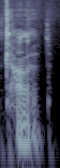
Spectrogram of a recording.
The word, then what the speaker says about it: Khalid: those you know because it's a name which exists in many cultures and so it should have all those pronunciations but in Egyptian it's the anglicized version is Khaled.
